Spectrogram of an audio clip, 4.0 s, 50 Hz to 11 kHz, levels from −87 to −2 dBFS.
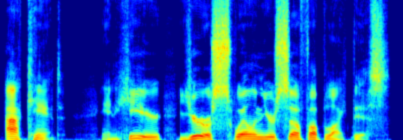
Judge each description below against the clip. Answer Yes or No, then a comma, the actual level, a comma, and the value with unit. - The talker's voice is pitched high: No, low, 135 Hz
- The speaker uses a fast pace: No, average, 165 wpm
